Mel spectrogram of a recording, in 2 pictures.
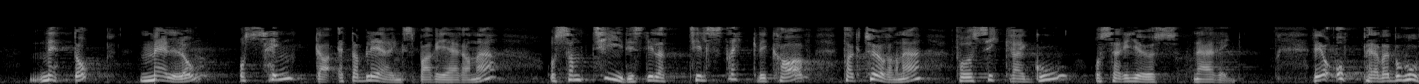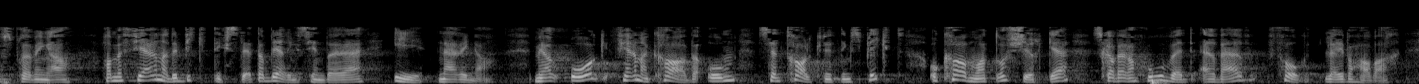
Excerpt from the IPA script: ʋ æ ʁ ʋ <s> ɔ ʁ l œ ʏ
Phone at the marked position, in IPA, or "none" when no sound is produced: f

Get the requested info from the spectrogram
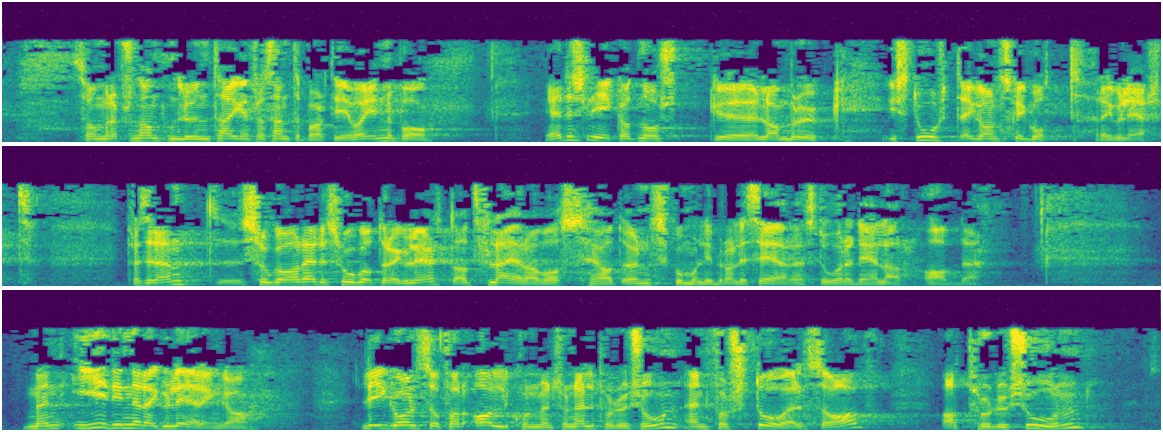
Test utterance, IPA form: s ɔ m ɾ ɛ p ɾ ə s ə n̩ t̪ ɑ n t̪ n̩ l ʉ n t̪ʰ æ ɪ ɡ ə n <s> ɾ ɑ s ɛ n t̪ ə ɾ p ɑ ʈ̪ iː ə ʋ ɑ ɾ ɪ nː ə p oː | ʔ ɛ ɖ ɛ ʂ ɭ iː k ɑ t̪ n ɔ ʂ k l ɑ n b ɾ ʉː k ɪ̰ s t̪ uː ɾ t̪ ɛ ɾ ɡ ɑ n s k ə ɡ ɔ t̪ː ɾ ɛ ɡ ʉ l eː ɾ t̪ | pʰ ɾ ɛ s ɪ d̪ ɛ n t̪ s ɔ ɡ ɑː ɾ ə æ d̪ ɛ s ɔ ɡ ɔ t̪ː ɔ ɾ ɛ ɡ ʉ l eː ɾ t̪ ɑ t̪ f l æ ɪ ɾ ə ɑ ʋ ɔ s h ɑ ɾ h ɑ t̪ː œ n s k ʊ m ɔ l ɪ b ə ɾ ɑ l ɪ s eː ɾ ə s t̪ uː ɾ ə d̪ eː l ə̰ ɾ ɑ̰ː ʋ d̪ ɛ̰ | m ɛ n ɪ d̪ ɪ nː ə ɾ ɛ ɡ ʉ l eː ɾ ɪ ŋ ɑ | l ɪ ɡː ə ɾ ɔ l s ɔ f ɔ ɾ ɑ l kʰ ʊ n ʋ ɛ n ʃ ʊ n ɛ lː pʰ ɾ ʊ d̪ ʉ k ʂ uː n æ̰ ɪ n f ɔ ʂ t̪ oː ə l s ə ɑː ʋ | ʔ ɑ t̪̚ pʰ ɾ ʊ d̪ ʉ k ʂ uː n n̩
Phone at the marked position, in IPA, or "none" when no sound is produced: f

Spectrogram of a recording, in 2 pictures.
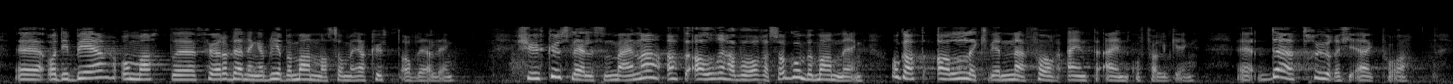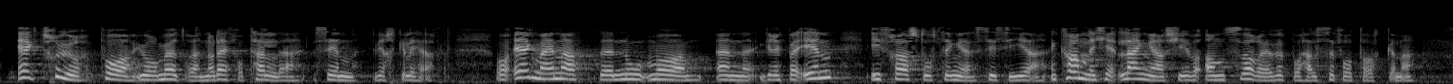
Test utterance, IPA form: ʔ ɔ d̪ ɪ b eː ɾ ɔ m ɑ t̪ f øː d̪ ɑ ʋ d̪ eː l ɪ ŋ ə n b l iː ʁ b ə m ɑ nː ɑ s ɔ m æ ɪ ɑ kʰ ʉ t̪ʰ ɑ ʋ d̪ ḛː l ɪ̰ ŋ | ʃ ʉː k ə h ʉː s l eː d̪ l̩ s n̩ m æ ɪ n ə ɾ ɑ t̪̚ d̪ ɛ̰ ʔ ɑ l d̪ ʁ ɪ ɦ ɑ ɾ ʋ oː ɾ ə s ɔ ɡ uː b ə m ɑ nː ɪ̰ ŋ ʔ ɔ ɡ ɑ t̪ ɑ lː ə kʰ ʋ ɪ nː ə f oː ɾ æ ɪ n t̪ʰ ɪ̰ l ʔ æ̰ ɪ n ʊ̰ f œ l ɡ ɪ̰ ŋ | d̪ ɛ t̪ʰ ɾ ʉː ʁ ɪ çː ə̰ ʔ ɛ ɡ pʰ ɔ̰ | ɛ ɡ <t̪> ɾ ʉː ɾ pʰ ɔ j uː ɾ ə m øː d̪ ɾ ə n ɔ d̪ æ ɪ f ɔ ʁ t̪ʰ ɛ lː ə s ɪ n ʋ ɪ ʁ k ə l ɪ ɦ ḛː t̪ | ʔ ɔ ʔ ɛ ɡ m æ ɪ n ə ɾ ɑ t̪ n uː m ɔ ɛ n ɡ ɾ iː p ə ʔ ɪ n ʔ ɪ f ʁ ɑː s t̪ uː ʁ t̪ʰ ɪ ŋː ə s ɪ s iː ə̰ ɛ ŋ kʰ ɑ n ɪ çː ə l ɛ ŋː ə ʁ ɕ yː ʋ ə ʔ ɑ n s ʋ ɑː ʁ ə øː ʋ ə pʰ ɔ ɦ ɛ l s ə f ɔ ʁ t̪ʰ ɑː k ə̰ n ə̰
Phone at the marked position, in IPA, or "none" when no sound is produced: t̪ʰ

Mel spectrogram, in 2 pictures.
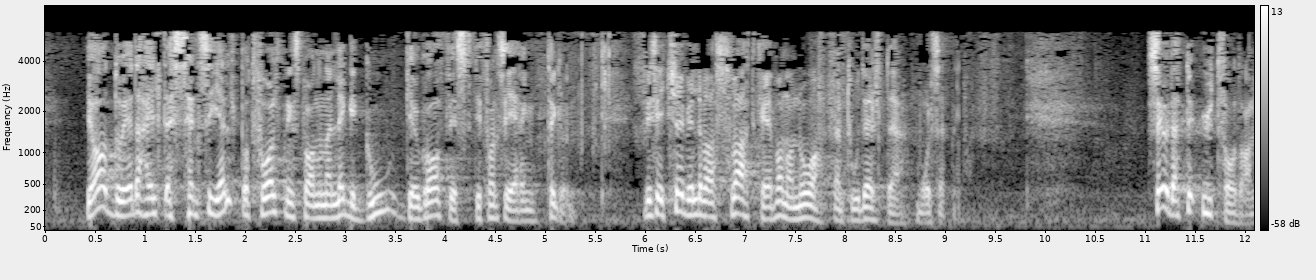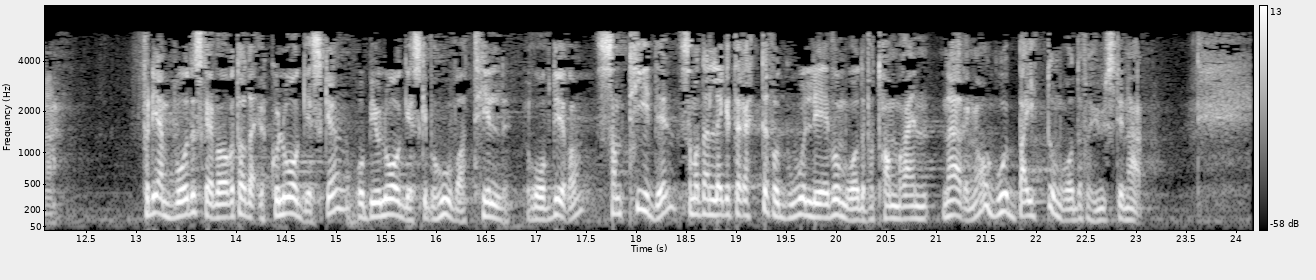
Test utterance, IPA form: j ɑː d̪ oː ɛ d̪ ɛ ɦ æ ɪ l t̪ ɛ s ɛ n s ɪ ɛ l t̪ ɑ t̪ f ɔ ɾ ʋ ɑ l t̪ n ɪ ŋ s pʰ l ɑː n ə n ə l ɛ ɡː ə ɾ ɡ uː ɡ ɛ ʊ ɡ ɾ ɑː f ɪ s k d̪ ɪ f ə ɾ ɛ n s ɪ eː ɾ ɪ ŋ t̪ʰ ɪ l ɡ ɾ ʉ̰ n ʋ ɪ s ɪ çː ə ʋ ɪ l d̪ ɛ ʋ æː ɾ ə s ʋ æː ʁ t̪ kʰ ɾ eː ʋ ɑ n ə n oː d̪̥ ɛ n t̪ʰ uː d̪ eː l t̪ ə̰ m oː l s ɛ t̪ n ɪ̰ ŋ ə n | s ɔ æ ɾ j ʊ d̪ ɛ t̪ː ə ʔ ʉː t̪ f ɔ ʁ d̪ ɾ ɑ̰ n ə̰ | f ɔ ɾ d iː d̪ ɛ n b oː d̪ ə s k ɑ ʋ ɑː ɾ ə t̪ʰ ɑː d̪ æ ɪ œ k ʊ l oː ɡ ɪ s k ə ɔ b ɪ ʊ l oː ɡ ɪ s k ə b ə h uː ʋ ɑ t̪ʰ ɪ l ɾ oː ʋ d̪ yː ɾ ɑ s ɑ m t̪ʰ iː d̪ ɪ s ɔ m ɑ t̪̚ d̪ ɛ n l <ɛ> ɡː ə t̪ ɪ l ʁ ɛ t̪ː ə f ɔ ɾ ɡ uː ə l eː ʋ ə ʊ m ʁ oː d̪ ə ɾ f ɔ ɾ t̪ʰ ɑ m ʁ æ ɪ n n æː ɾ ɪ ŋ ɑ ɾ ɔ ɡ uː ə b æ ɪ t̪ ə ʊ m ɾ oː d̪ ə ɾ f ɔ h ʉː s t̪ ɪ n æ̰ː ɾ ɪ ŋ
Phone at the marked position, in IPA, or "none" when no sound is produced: ɛ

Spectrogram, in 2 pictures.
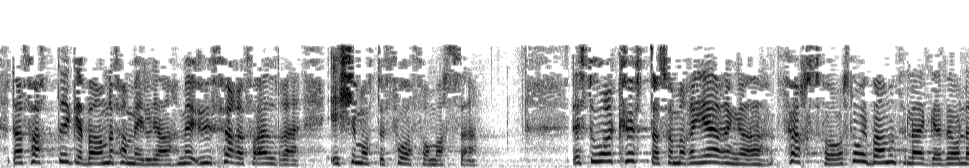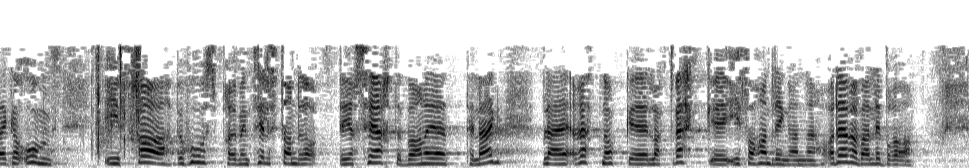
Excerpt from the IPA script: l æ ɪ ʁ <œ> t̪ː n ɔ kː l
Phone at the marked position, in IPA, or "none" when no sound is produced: ɛ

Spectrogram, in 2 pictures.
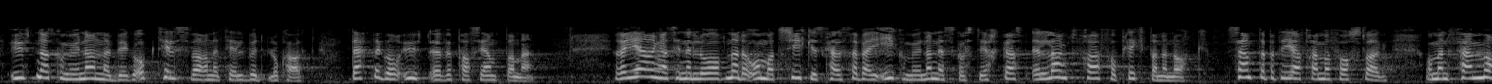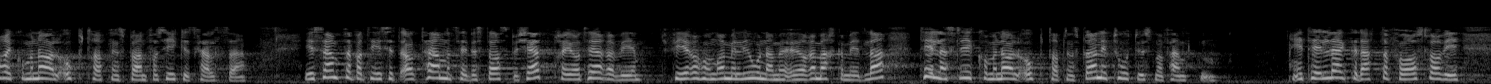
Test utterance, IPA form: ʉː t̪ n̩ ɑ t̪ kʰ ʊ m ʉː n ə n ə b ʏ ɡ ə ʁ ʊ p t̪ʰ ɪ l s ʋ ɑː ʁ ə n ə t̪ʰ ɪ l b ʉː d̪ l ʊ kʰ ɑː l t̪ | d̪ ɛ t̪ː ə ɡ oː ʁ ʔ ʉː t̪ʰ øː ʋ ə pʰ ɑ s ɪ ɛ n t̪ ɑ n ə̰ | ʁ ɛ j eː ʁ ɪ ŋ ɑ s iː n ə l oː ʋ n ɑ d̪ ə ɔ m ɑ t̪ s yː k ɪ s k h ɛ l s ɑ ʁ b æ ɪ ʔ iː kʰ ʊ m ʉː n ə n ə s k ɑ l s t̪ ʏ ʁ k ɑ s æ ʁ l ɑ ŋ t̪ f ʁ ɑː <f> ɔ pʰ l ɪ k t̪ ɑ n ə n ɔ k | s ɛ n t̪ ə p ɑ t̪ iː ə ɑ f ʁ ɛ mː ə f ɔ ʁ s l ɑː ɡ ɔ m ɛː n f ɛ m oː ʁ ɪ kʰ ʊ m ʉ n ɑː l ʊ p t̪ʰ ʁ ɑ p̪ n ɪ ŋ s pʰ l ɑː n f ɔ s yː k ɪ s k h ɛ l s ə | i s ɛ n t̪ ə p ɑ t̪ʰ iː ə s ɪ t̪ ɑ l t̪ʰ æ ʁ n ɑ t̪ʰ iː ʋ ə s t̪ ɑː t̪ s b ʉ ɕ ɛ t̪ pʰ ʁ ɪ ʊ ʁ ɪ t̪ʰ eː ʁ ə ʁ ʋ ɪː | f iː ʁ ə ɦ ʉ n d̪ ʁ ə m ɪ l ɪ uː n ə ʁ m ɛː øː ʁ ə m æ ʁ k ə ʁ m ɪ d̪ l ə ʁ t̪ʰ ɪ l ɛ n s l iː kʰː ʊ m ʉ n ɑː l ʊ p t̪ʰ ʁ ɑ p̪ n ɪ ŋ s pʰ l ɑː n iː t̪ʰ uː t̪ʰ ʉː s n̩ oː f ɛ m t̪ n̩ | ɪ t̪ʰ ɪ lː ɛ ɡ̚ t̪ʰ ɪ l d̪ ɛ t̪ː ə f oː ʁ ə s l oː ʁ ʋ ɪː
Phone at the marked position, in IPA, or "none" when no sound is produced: f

